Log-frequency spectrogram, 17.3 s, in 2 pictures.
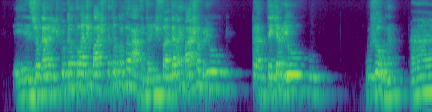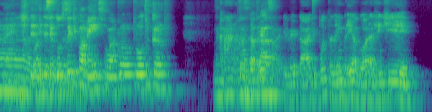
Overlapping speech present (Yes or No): Yes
